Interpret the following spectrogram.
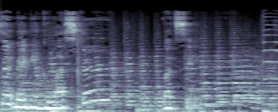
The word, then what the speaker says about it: Gloucester: on my assumption of how british people would pronounce it maybe gluster let's see cluster gloucester what okay iron was close gloucester cluster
